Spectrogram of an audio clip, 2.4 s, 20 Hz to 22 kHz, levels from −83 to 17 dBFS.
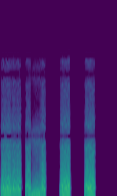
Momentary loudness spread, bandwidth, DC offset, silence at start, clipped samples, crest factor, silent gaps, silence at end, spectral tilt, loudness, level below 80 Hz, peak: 4 LU; 15.5 kHz; under 0.1%; 0 s; under 0.1%; 16 dB; 0.45-0.49 s, 0.93-1.18 s, 1.43-1.67 s; 0.45 s; -4 dB/octave; -22 LUFS; -56 dBFS; -6 dBFS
